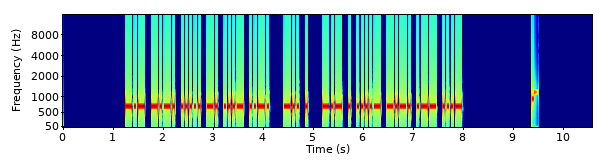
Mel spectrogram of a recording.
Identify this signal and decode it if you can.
Morse code, heard as a keyed tone, about 28 wpm, 700 Hz. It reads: KC5NVF DE KE4CWV
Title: USA Callsign DE Callsign 28wpm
